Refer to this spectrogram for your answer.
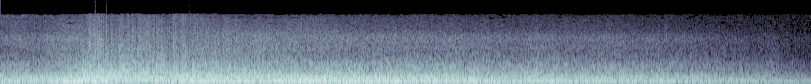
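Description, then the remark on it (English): A massive explosion erupts after a brief moment, then rolls on as a loud, deep, sustained rumble that slowly fades over several seconds, with no voices. “Then the explosion, like the shattering destruction of the world.”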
